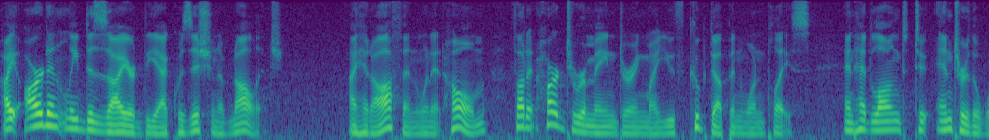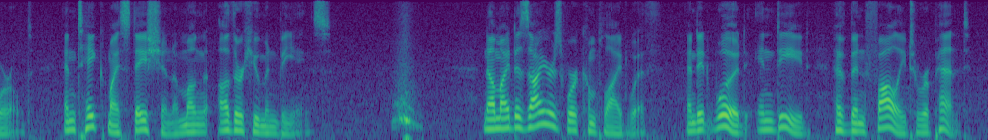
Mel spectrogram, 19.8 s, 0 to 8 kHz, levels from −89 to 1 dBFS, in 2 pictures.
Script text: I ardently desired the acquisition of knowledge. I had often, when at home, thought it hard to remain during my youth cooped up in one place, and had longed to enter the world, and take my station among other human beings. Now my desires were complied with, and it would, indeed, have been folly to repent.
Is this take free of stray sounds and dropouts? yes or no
no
